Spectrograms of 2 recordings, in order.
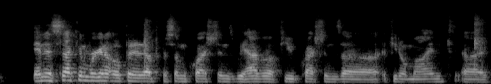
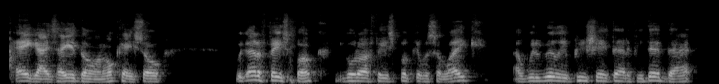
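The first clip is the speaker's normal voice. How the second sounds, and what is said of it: Put-on New York accent. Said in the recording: “Do it in your New York accent ... Oh, do it in the New York accent?”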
